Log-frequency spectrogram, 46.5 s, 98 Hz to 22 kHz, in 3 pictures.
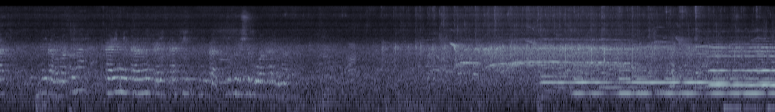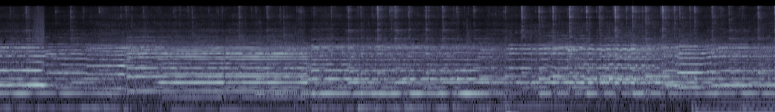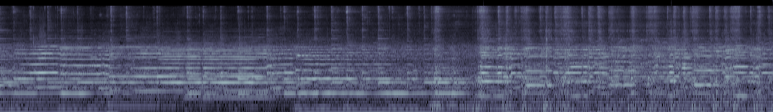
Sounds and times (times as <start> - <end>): Inside, large room or hall: 0.0 - 46.4
Inside, public space: 0.0 - 46.4
Music: 10.2 - 46.4.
